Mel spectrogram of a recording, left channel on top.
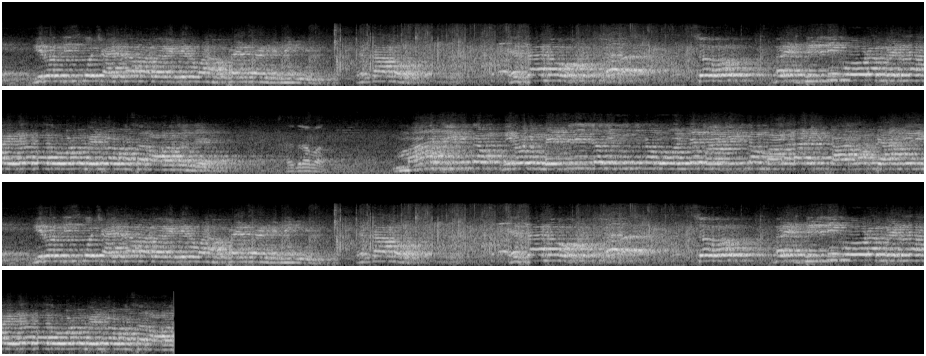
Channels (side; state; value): right; drops out; at 11.0 s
